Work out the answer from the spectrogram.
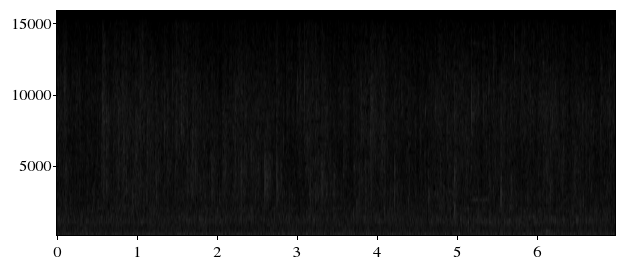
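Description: Faint, steady rain: a recorded rain-sound bed, with light scattered drop ticks.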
